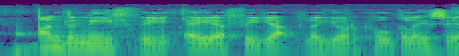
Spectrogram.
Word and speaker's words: Eyjafjallajökull: No, il nome è Eyjafjallajökull.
